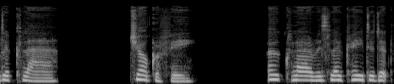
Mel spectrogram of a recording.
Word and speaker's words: Eau Claire: appears on the city seal the name is pronounced as if it was spell o Clair geography oakair is located at 44 a de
